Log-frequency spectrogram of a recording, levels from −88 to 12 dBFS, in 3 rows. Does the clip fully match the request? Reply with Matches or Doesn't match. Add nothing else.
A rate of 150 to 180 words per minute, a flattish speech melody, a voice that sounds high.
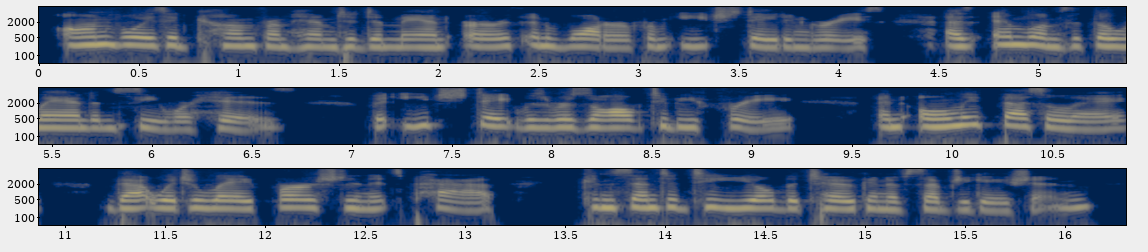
Matches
